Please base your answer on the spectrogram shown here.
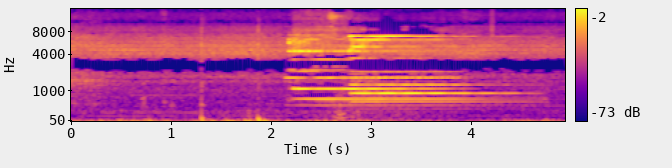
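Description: An old house doorbell rung a second time: a soft electronic ding-dong chime with sustained ringing tones, quiet and close, after low room noise and a couple of faint knocks.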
